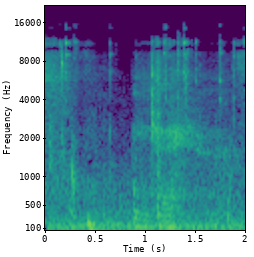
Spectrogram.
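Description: Light clinks and rattles of small metal parts and tools being handled, with a few sharp ticks scattered through.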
